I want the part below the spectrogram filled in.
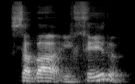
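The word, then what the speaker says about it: صباح الخير: On va prendre juste le premier syllabe, Saba, et on rajoute al-khir. Saba al-khir, voilà, le bonjour de la charité, de bonheur, etc.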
